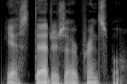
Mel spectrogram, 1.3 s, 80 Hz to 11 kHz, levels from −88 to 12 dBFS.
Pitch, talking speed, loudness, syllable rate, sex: 85 Hz, 235 wpm, -20 LUFS, 6.0 syllables/s, male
